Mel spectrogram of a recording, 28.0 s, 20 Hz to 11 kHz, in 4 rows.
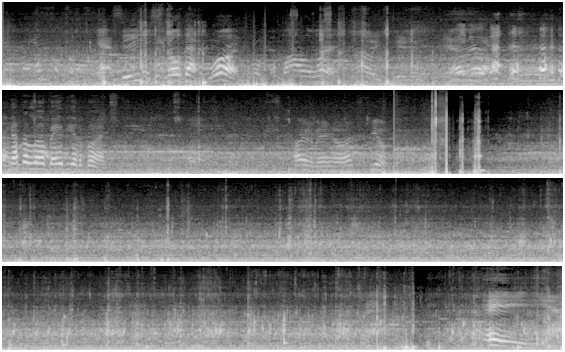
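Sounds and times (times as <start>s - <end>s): steady low drone: 0.0s - 28.0s
water washing and splashing: 13.8s - 28.0s.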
